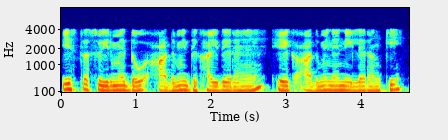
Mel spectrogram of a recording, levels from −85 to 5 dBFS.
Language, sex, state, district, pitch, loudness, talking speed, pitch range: Hindi, male, Uttar Pradesh, Lalitpur, 115 Hz, -16 LUFS, 195 wpm, 110-125 Hz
